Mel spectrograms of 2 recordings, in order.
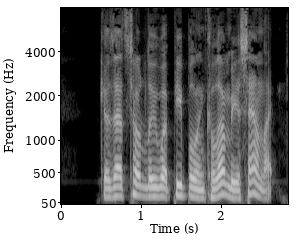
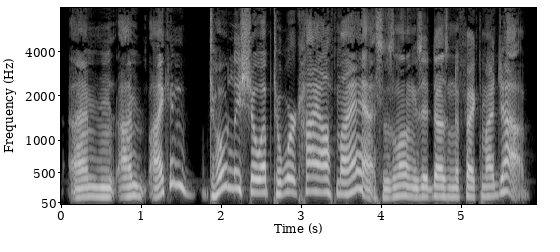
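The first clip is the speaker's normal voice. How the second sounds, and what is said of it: Put-on Appalachian accent. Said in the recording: “I don't know why I always default to that really, like, Appalachian accent.”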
